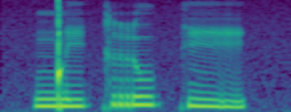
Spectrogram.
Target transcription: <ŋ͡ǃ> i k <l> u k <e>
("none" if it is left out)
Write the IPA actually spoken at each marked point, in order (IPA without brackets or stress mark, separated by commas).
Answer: ŋ͡ǃ, r, i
